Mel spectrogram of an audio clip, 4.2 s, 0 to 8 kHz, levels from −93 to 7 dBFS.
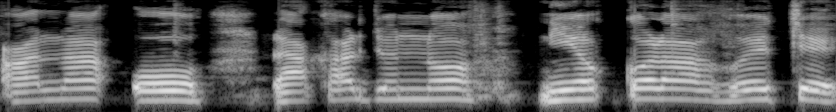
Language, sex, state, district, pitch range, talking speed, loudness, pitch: Bengali, male, West Bengal, Malda, 220-245 Hz, 100 wpm, -14 LUFS, 235 Hz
